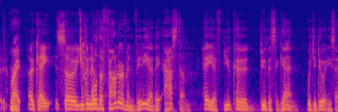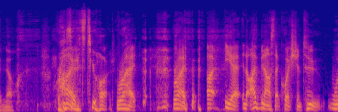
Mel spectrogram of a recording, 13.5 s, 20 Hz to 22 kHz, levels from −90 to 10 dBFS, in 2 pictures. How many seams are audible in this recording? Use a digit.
2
